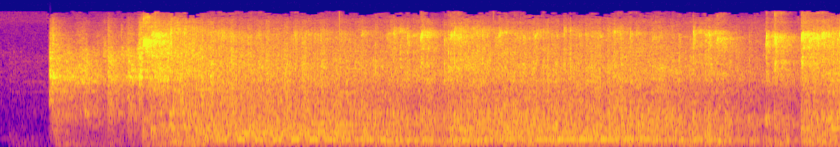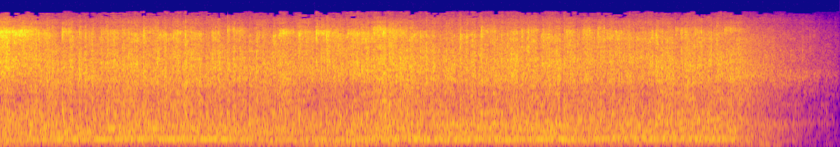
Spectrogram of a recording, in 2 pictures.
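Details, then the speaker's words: Firebird engine with the number one plug wire deliberately pulled: loping, uneven idle with a missing beat in the exhaust pulse, one dead cylinder, confirmed by a cold exhaust pipe when water is dropped on it. "see that one's cold so there's my dead cylinder very easy to find"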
